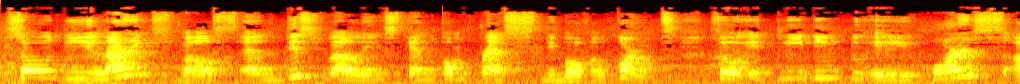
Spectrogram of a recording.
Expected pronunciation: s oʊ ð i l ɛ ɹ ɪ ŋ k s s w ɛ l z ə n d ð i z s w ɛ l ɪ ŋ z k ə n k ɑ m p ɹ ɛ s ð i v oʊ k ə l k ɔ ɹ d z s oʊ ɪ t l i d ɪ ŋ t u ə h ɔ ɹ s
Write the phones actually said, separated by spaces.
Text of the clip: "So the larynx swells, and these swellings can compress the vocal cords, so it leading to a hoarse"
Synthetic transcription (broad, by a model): s oʊ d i l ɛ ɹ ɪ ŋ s s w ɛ l s ə n d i s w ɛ l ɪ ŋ s k ə n k ɑ m p ɹ ɛ s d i b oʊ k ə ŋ k ɔ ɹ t s oʊ ɪ t l i d ɪ ŋ t u ə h ɔ ɹ s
